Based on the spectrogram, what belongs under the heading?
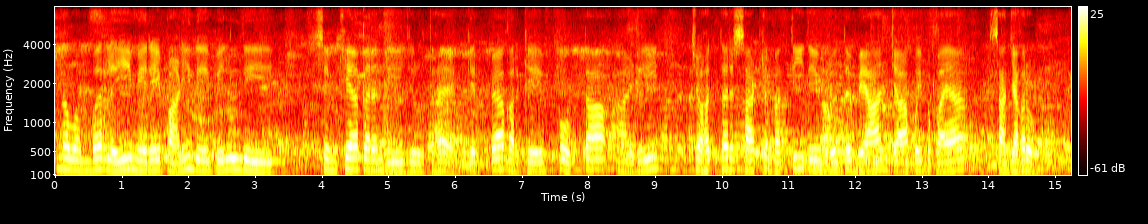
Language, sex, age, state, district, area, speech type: Punjabi, male, 18-30, Punjab, Ludhiana, urban, read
